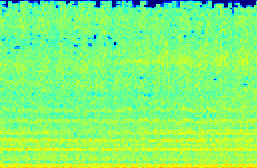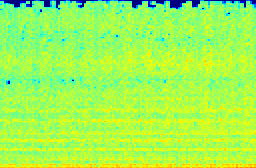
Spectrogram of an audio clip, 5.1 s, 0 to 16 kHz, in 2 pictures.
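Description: BMW K 1600 GT SE's inline six-cylinder engine idling steadily.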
